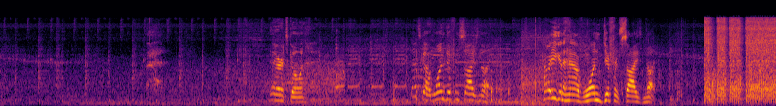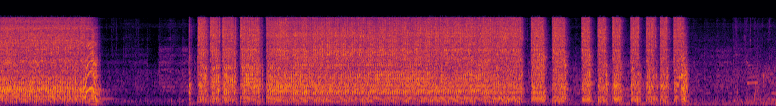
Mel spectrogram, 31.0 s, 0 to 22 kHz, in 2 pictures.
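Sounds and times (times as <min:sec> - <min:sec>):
impact wrench hammering: 0:19.3 - 0:29.3.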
